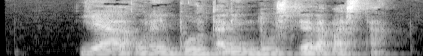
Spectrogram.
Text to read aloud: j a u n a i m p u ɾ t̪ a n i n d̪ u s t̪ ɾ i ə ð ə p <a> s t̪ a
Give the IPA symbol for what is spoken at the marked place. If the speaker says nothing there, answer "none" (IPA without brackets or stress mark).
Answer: a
